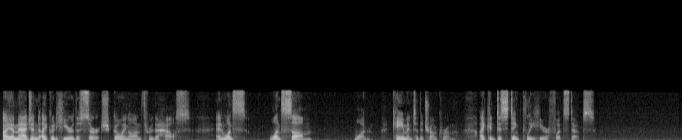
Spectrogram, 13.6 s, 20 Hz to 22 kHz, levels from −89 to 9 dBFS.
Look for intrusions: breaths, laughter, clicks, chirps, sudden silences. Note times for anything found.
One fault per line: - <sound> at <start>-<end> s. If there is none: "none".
none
